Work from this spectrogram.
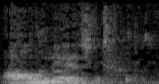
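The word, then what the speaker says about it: honest: लेकिन यहाँ देखिए, यहाँ इसका उच्चारण निकालिएगा ऑनेस्ट, ऑनेस्ट, ऑनेस्ट।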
